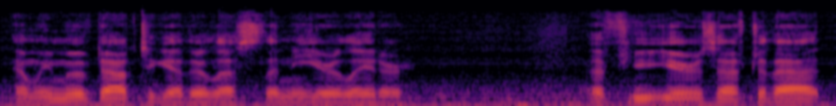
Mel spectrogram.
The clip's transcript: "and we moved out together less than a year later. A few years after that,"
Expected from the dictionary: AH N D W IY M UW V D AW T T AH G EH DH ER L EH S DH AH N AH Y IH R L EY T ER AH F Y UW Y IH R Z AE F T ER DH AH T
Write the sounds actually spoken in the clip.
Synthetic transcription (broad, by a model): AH N W IY M UW V D AW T T AH G EH DH ER L EH S DH AH N AH Y IH R L EY T ER AH F Y UW Y IH R Z AE F T ER DH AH T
